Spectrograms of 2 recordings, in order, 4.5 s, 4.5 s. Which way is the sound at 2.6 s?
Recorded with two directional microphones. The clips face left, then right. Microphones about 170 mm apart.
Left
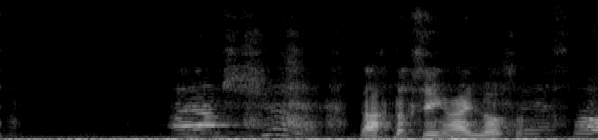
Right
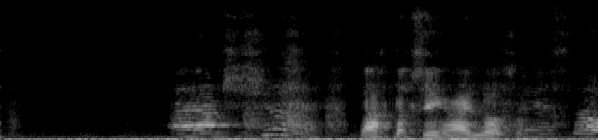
25° right (ahead or behind).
